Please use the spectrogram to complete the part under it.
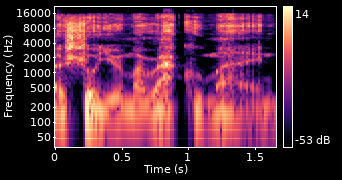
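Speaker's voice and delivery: deepest possible voice, very low and slow. Retelling someone's claim, in a very, very low voice. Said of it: "the lowest voice. This is very, very low".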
